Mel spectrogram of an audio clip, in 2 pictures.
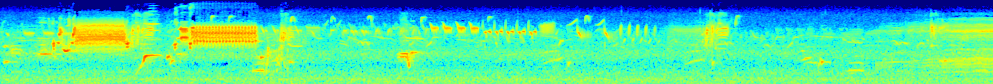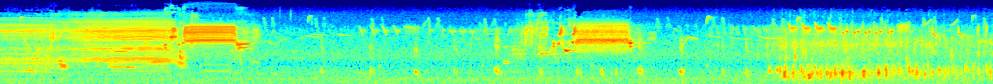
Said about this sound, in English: The sounds we are hearing are some of the many marsh birds that call this place home. There's a lot going on, so...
